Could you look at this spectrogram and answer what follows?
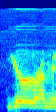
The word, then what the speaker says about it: Uram: It's pretty much any way you say it's okay, because half the family says Uram and half the family says Uram.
